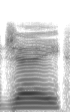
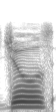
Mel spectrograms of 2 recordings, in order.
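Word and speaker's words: joule: called Jews per GS time degrees Celsius so Jewels the J stands for jewels je so J we say is jewels and Jewel it's not JS it's j o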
